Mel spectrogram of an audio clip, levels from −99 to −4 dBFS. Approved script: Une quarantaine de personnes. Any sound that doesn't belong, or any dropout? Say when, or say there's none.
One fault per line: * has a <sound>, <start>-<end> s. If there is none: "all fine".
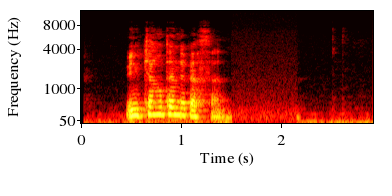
all fine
